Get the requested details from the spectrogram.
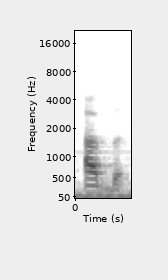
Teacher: ba ini termasuk syiddah, tertahan ya, tertahan, dan dia pun qalqalah. Kalau kita sukunkan jelas ab, mentul.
